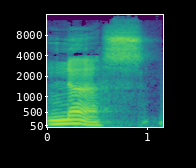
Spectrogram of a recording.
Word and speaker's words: nurse: And also the pronunciation of nurse. The vowel sound is like turn or burn, nurse.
